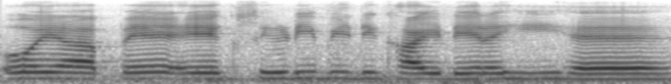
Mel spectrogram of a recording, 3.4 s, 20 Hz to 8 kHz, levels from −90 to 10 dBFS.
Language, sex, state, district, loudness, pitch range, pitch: Hindi, female, Haryana, Charkhi Dadri, -17 LUFS, 200-220 Hz, 210 Hz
